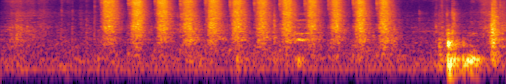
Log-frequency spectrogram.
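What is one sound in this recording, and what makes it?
A spray bottle pumps out quick bursts of mist.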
